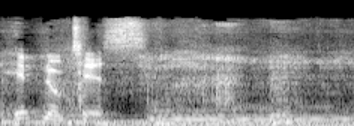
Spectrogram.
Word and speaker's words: Hypnotis: Meet Your Hypnosis? How do you pronounce that? Hypnotis.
